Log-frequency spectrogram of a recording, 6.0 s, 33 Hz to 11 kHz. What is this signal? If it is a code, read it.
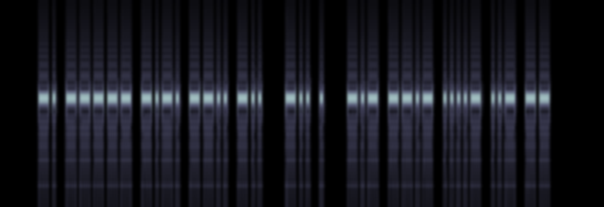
Morse code, heard as a keyed tone, about 36 wpm, 700 Hz. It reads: N0CZD DE KQ4UM
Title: USA Callsign DE Callsign - 5 Characters - 35wpm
